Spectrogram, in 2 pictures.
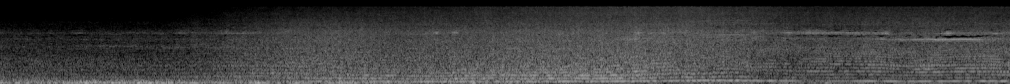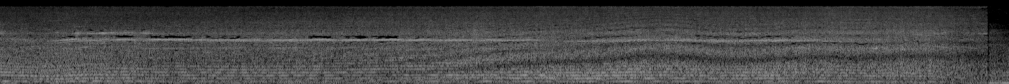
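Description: Cinestar 8 octocopter's eight electric motors and 14-inch propellers running as it descends, the pitch of the hum rising and falling slowly, with a high whine over it.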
